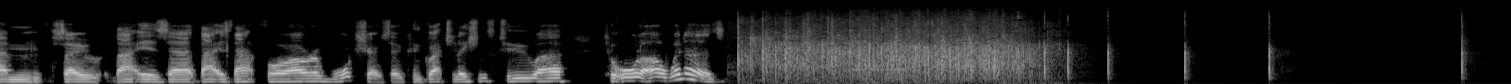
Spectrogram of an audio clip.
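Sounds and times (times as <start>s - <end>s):
speech: 0.0s - 7.6s
audience clapping: 7.3s - 11.2s.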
